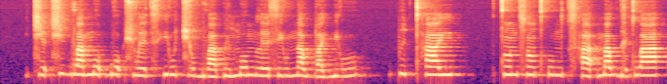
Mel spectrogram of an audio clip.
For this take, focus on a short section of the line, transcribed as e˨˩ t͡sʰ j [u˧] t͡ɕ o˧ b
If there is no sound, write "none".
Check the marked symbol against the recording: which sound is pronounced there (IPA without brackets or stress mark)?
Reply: u˦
